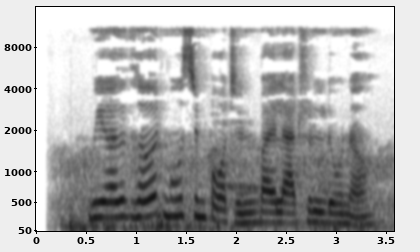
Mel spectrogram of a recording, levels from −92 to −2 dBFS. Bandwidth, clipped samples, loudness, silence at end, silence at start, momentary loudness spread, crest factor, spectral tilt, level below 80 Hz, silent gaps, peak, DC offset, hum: 11.5 kHz; under 0.1%; -14 LUFS; 0 s; 0.2 s; 5 LU; 12 dB; -5.5 dB/octave; -30 dBFS; none; 0 dBFS; under 0.1%; none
